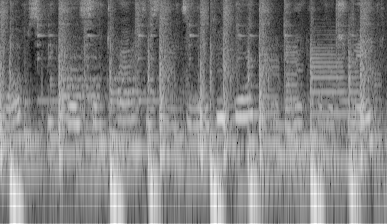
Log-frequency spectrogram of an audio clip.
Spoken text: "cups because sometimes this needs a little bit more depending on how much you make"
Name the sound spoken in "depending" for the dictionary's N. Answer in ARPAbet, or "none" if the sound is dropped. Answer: none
